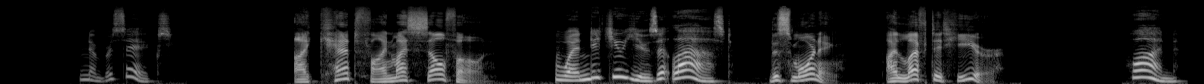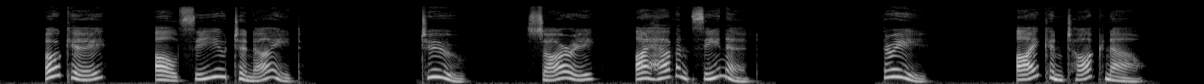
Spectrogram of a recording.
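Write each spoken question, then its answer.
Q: This morning. I left it here.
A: 2: Sorry, I haven't seen it.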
